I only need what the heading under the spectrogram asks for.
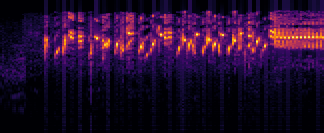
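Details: Algerian goldfinch, parva form, in a song montage: fast, varied twittering notes at about four per second, ending in a steady buzzy trill.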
